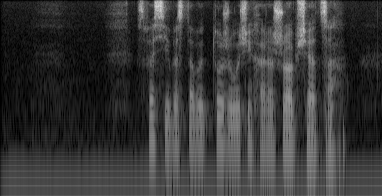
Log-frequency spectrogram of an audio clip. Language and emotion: Russian, neutral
